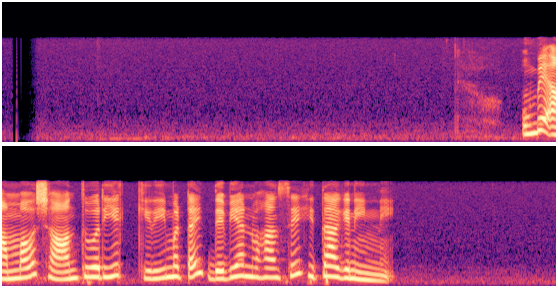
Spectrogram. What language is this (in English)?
Sinhala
